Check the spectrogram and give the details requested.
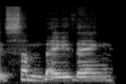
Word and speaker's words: sunbathing: She is sunbathing, and it looks like bathing, but it's pronounced bathe. So sunbathing.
